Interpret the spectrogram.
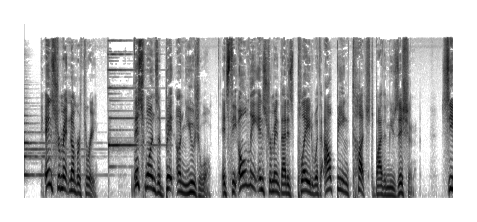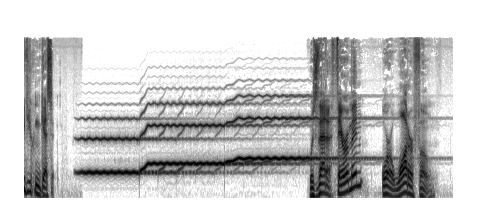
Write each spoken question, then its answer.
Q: Was that a theremin or a waterphone?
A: Those are the haunting tones of a theremin.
